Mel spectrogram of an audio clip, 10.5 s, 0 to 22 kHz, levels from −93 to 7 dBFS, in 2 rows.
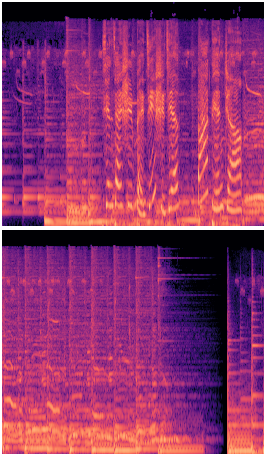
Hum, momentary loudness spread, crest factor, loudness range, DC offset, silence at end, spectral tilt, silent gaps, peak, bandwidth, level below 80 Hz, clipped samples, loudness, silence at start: none; 13 LU; 12 dB; 6 LU; under 0.1%; 0 s; -4 dB/octave; 9.67-9.71 s; 0 dBFS; 16.5 kHz; -22 dBFS; under 0.1%; -12 LUFS; 0 s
